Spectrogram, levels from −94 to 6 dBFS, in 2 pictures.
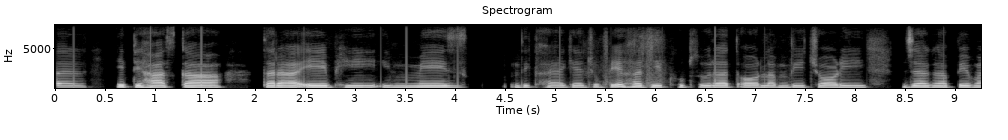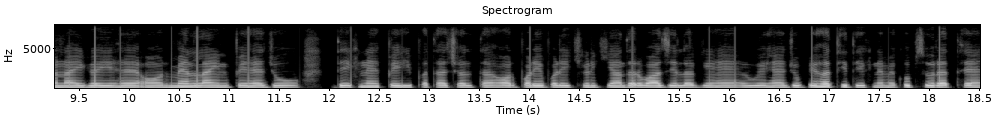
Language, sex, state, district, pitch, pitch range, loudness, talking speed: Hindi, female, Bihar, Jahanabad, 200 Hz, 195-205 Hz, -17 LUFS, 155 wpm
